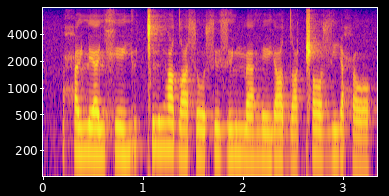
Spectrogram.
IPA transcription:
ħ ɘ˨ lʲ a˨ lʲ x e˨ j ɨ˦ ǀ ɨ˦ ɦ e˦ dˤ a˨ s o˨ s ɨ˨ z ɨ˨ lʲ m a˨ ɦ e˨ j i˨ dˤ ɛ˨ ǁ ɔ˦˨ z i˦ ħ ɔ˨

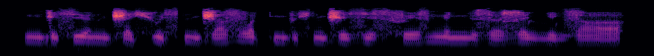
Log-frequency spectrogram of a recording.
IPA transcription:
ŋ ɡ e sʲ œ n d͡ʒ a ç u sʲ n d͡ʒ a z lˠ e tʲ m b œ ç n d͡ʒ e zʲ ɛ z f e z ŋ ɛ ɲ ʏ z ə ɮ ɛ lʲ ʎ a ʎ z a

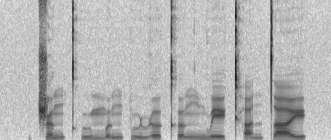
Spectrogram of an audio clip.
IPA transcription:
ʈ͡ʂ ɤ˥˩ ŋ kʰ u˧˥ m ɤ˧˥ ŋ p u˥˩ ɻ ɤ˥ kʰ ɤ˥ ŋ n̪ w e˥ ɪ̯ kʰ a˨˩ n t̪ a˥ ɪ̯

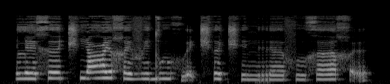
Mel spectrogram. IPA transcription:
l ɛ˨ x əː˦ t͡ʃʰ i˦ ʕ ɪ˦ χ ɪ˨ v ɪ˦ d w u˦ xʷ ɛ̰˨ t͡ʃʰ ə˦ t͡ʃʰ ɪ˨ ŋ r əː˨ f u˨ x ʌː˦ χ ə̰˦˨

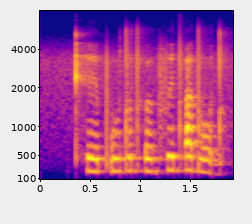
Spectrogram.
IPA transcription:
kʰ e pʼ u d o d ʔ ɵ ɡ f e d ʔ a d o d

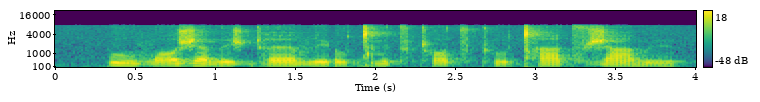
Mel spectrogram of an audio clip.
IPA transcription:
p u v ɔ ʒ ɐ ð ɨ ʒ ɖʱ ɜ v i ɽ u ɡ͡ǀ ɨ t͡s ʈʰ ɔ t͡s ʈʰ u ǀʰ a t͡s ʒ a β ɨ

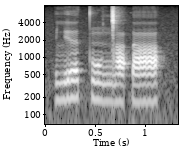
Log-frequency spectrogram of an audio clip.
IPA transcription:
lʲ ɛ t õ ŋ͡ǀ a ʔ ɾ a

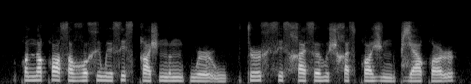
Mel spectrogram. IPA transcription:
qʷ ə n ə qʷ ə˞ sˤ ə ʁʷ ə x ɪ w ɪ s i s q æ ʃ ŋ ə ŋ ə p w ə˞ w | t ə˞ x s i s χ æ s ə ð ʊ ʃ χ æ s qʷ i ʒ ɪ ŋ i p ʑ æ qʷ ə˞

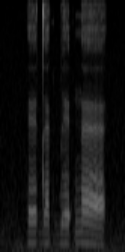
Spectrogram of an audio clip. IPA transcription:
e d̪ ɛ ɡ͡b e ʔ n̪ ɛ

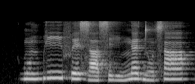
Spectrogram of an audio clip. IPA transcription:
ɡʷ ĩ˧ ɡ͡b iː˦ f e˧ z a˨ s iː˨ ŋ ɛ˦ d ũ˨ s ã˦

